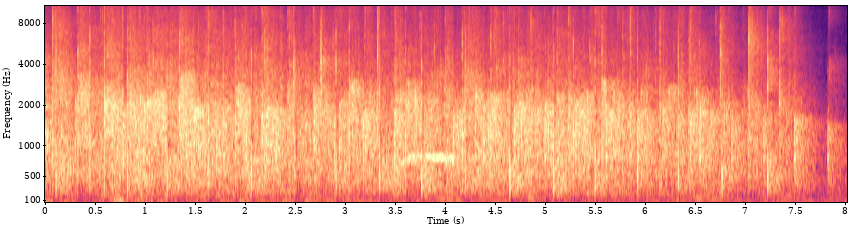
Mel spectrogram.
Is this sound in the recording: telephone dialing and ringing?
no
